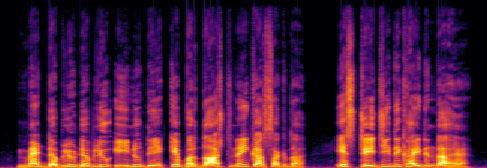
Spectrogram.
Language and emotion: Punjabi, disgusted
